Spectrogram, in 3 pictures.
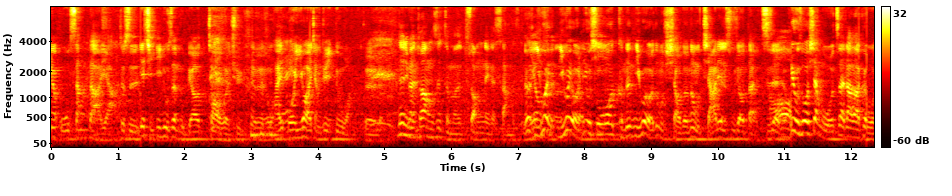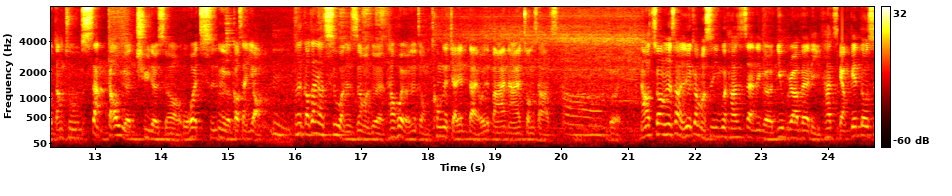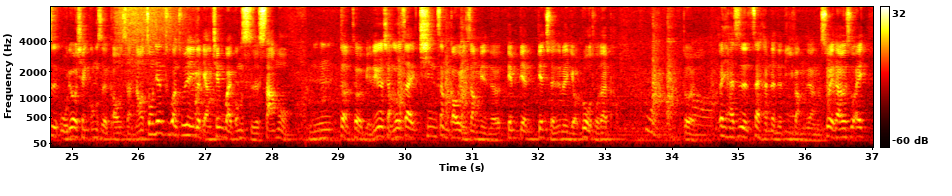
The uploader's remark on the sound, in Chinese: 本集白噪音指數：蚊風級 1/5。錄音地點： Wine Café。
